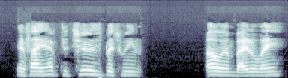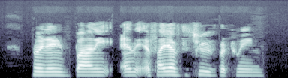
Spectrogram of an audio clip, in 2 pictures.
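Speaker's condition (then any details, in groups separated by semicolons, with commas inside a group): Cerebral palsy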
